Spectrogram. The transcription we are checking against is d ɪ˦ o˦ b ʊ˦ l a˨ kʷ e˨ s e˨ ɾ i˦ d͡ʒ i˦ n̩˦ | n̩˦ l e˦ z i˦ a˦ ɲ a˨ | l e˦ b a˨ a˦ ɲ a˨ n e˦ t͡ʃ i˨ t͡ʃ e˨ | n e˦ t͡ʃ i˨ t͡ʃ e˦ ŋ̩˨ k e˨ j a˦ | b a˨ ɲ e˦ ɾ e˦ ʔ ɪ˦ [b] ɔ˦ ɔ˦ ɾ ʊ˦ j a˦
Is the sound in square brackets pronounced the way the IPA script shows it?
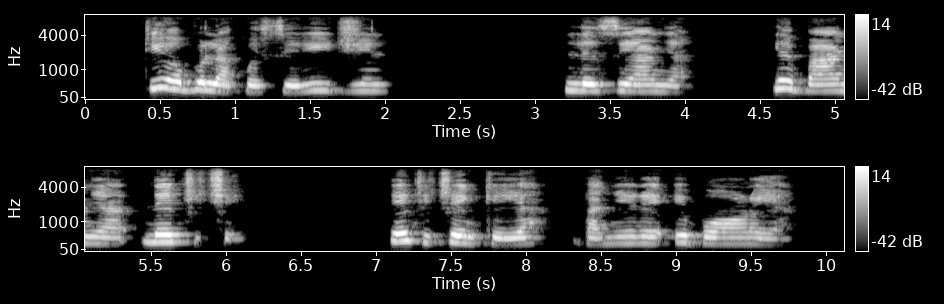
yes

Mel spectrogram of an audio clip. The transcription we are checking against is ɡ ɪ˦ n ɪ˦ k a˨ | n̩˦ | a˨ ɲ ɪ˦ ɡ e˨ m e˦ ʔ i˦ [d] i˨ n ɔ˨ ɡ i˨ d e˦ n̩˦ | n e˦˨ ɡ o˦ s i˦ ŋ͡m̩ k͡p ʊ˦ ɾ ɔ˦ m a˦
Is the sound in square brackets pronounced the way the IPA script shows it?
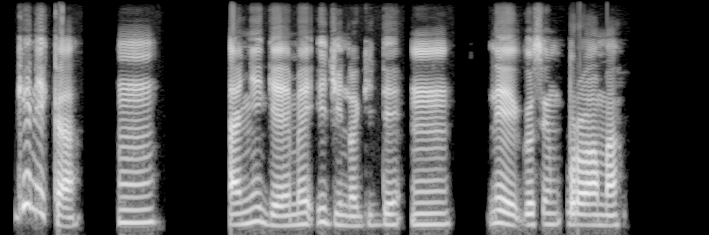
no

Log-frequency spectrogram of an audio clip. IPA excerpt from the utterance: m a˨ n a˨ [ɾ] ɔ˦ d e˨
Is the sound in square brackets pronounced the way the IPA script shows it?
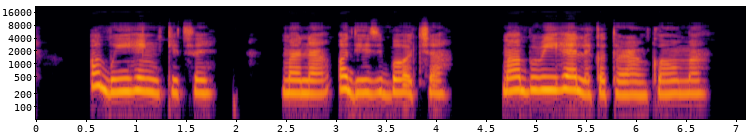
no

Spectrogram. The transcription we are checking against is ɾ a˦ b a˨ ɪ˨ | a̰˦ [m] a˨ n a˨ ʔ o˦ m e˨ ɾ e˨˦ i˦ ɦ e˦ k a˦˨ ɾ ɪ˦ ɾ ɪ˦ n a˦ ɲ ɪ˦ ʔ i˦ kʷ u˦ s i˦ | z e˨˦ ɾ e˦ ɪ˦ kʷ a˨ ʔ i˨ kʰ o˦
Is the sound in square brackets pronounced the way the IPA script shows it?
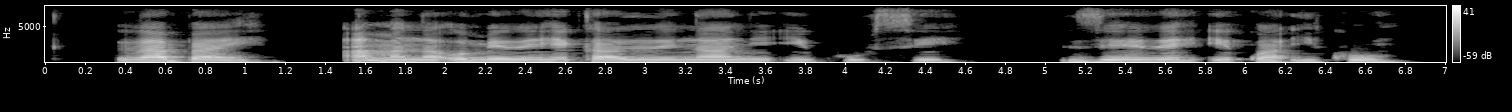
yes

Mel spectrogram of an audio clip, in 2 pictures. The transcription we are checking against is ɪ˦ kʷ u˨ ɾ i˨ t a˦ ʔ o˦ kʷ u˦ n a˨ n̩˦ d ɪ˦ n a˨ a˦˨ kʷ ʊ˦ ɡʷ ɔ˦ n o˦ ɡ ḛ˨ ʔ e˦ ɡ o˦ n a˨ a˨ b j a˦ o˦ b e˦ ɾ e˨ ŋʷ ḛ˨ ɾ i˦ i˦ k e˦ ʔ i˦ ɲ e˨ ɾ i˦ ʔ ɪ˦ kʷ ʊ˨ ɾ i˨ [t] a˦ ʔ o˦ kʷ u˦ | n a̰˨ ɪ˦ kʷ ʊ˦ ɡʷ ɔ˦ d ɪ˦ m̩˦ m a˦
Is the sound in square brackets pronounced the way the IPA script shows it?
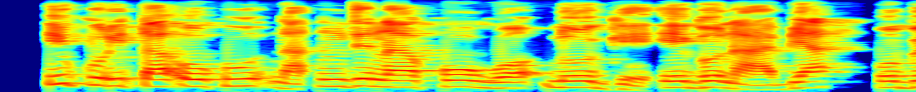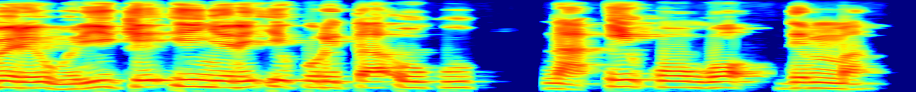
yes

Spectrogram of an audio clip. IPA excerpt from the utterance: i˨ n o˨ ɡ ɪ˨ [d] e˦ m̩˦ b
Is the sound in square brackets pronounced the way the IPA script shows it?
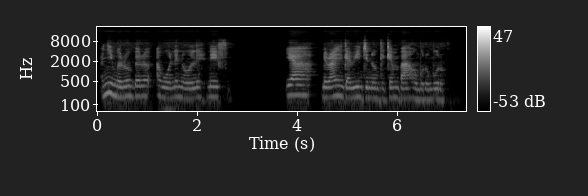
no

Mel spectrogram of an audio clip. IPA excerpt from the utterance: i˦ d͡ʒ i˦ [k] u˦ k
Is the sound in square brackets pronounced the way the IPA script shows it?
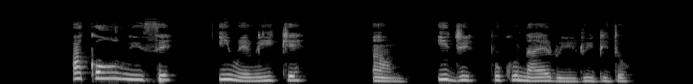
no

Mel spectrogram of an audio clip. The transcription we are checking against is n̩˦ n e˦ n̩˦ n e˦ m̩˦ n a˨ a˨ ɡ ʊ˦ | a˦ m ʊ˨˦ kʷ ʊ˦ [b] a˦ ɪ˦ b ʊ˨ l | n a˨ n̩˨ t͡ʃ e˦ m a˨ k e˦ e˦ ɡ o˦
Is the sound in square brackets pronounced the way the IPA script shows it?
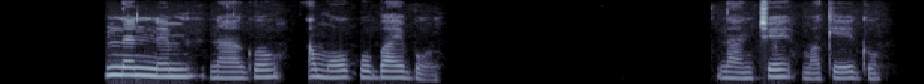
yes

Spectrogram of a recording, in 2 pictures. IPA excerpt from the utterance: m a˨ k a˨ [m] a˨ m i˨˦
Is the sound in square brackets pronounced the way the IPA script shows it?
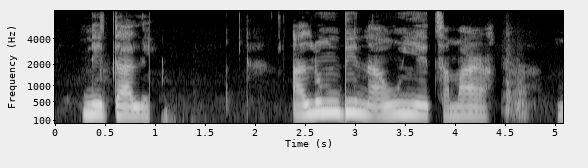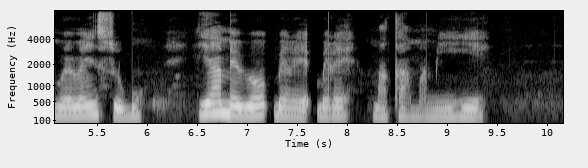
yes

